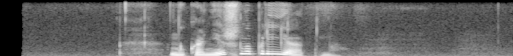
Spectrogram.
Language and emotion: Russian, positive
